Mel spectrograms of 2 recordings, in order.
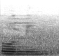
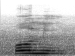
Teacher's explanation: Omi, the rising tone, that one is water. Omi, the falling tone, that one is the first person pronoun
